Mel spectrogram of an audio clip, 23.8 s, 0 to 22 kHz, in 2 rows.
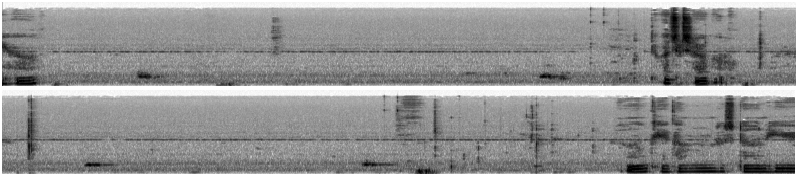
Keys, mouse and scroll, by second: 12.2 g, 18.3-19.3 scroll down 2, 19.3 scroll up 2.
